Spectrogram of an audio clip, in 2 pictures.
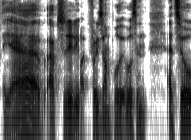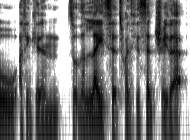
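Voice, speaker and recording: A man's voice: sits low, fairly even intonation, fairly quick, no room sound, clean studio sound. A young man, an author being interviewed, with a nasal, congested voice; thoughtful and self-deprecating, laughing often. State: congested from hay fever. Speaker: guest author. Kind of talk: casual interview chat.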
